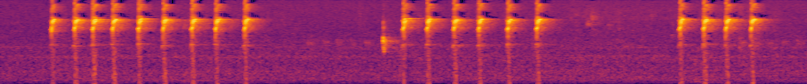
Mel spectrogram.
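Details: Common blackbird giving sharp, clicking high notes in quick runs of about eight, roughly four per second, with pauses between the bursts.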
